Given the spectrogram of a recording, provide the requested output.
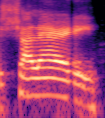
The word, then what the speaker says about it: chalet: chalet right this this this word is not challenge not charlotte it is chalet shall we shall we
